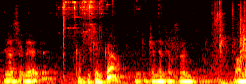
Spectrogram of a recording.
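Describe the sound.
Keys jangle in short metallic bursts beneath continuous conversational speech, with the jingling coming through most clearly toward the end.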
